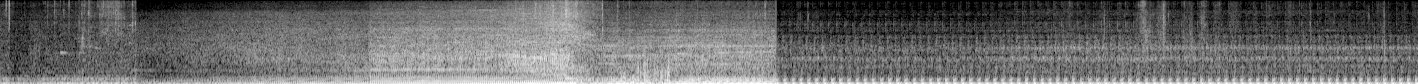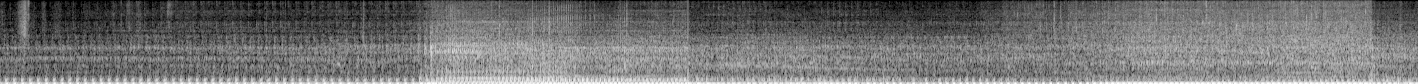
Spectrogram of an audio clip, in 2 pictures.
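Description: Small trail motorbike engine revving up in steps as it pulls away, then running steadily under way along a gravel trail, with a change in revs about two-thirds of the way through.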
